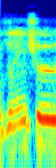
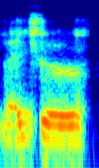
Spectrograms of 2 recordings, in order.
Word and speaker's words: Vennture: So Venture is founded by myself and two other guys, Jake and Rob.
